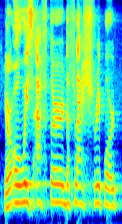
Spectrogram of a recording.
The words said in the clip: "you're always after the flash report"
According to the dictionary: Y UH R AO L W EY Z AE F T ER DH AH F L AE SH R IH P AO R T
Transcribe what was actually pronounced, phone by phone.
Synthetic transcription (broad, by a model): Y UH R AO L W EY S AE F T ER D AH F L AE SH R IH P AO R T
